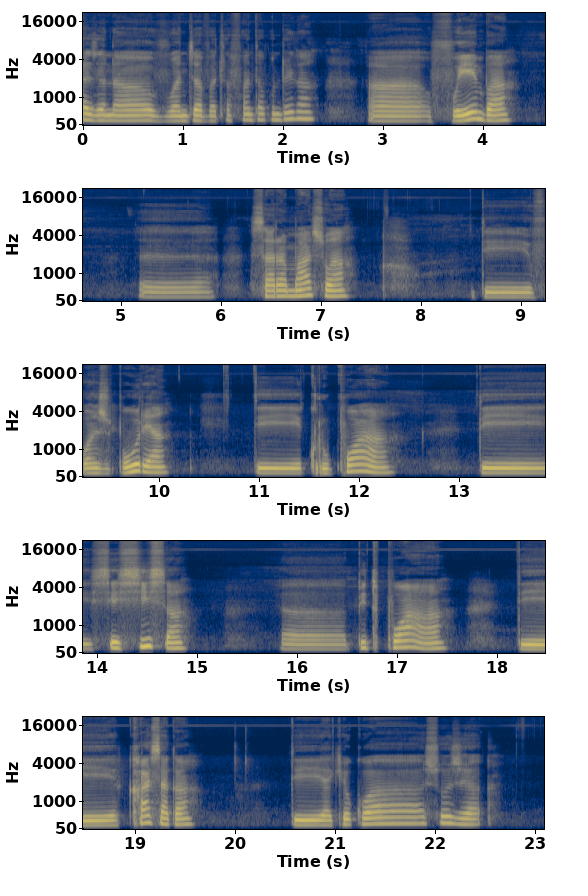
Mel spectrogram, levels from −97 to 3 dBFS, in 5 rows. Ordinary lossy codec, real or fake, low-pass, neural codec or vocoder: none; real; none; none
